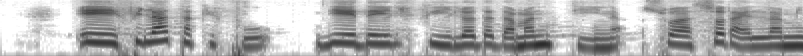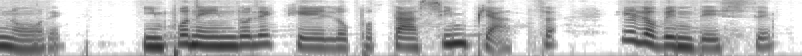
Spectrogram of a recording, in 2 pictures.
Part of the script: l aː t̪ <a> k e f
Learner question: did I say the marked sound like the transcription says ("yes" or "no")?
yes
